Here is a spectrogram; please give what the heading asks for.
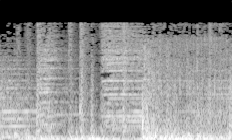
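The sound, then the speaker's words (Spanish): Heavy crashing and rumbling as an animated elephant smashes through an earth embankment in a prehistoric setting, a loud, dense burst of impacts that continues without pause for the whole clip. “El elefante rompe un terraplén y corre perseguido por el felino que tira dentelladas a Tong.”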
